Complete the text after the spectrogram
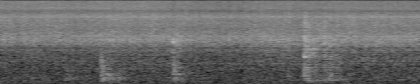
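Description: A spoon scrapes against a pan.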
